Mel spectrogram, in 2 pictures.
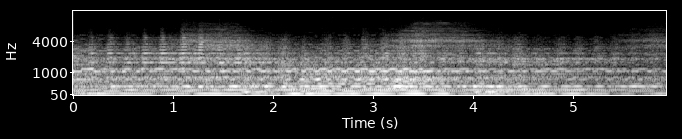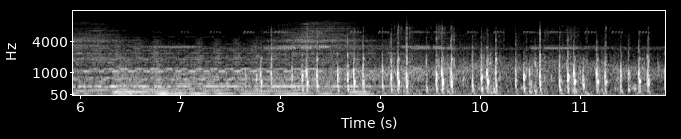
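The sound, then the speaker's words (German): Horse hoofbeats during a ride through thickening fog near a river: a rapid, loud run of many clip-clop hits starts about two-thirds of the way in and follows a steady tonal background. “Ist Winnetou sicher, dass wir nicht im Kreis reiten?”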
